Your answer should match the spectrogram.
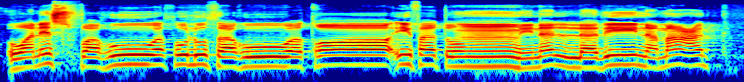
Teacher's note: تا میں سیٹی کی آواز نہیں آئے گی، ٹھیک ہے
